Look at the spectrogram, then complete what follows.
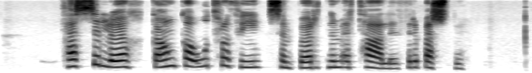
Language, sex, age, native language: Icelandic, female, 40-49, Icelandic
